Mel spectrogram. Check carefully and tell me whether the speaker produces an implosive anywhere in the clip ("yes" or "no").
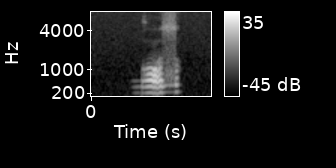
no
